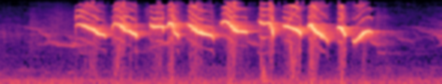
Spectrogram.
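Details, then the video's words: Oriental white-eye, natural morning song used as a lure: one two-second phrase of about ten quick, high, sweet downslurred chirps run together into a bright twitter. "PANCINGAN SUARA KICAU BURUNG PLECI ALAMI SNI"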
